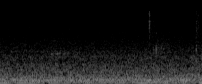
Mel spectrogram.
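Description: Faint swishing of carbonated seltzer held in a closed mouth, over a steady low background hum.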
